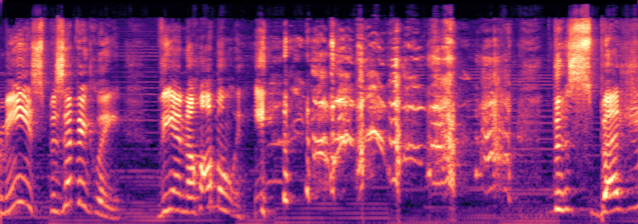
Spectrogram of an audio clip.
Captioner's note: laughs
